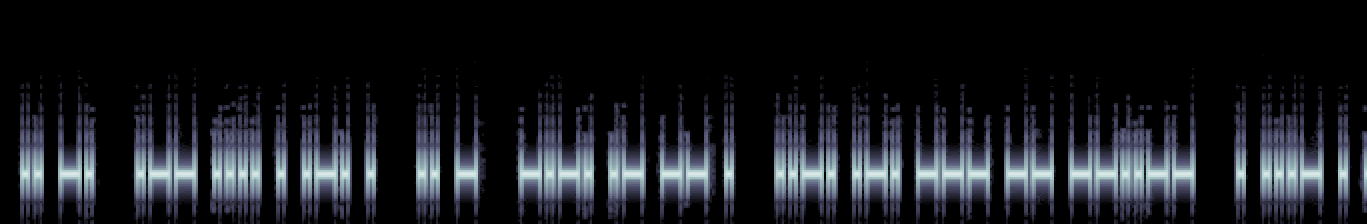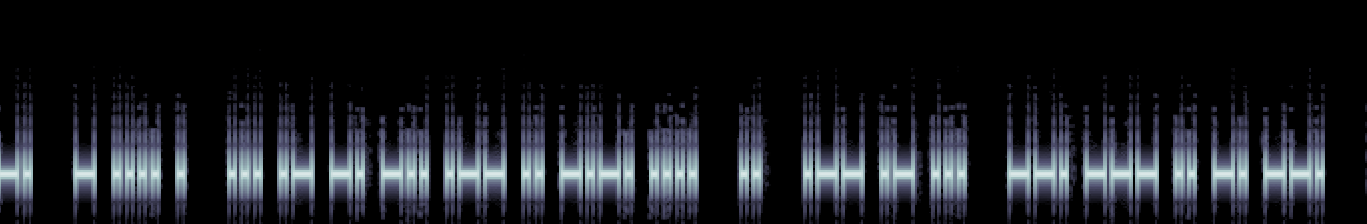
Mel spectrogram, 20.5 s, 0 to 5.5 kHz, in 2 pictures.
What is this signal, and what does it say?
Morse code, heard as a keyed tone, about 25 wpm, 600 Hz. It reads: IN WHERE IT CAME FROM, EVEN THE SANDWICH I WAS GOING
